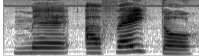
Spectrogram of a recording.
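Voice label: "me afeito", Spanish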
